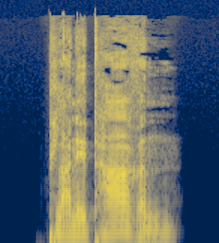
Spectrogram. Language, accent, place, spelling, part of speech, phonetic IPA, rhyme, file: German, Germany, Berlin, planetaren, adjective, [planeˈtaːʁən], -aːʁən, De-planetaren.ogg
- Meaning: inflection of planetar: 1. strong genitive masculine/neuter singular 2. weak/mixed genitive/dative all-gender singular 3. strong/weak/mixed accusative masculine singular 4. strong dative plural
